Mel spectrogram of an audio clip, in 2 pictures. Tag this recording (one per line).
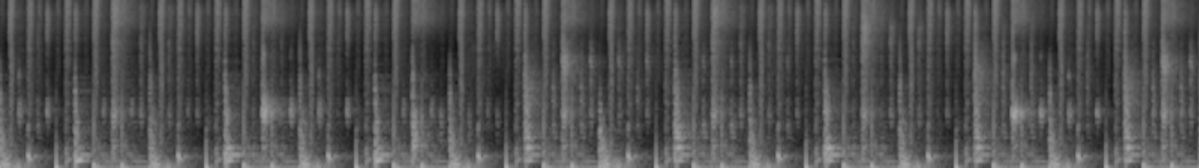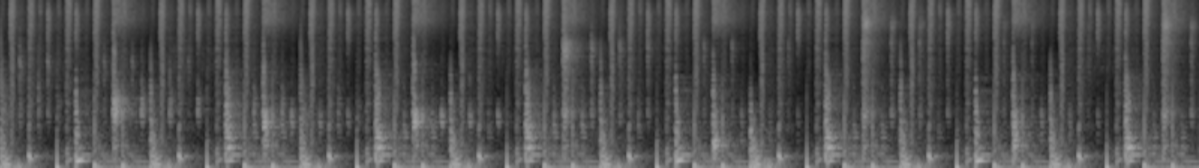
beat
electro
loop
noise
